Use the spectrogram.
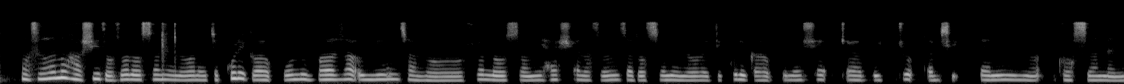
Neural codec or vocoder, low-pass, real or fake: codec, 16 kHz, 0.9 kbps, LongCat-Audio-Codec; 7.2 kHz; fake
